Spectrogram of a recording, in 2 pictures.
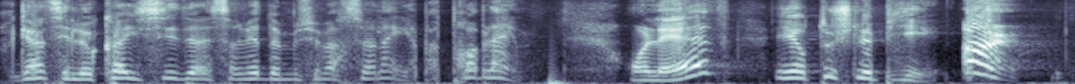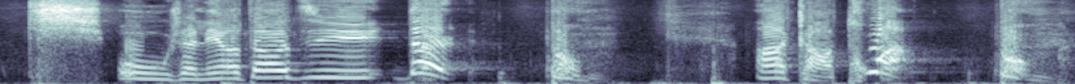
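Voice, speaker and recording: A lively karate instructor with a Québécois French accent leads kids through a home workout. His voice is high and swings widely, with a gravelly edge, and he shouts out counts and kiai cries. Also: normal speed.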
